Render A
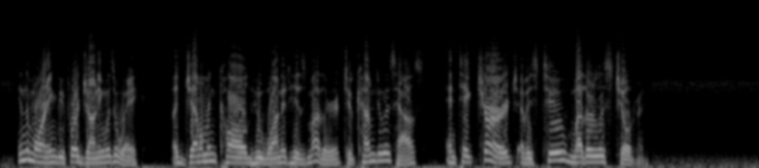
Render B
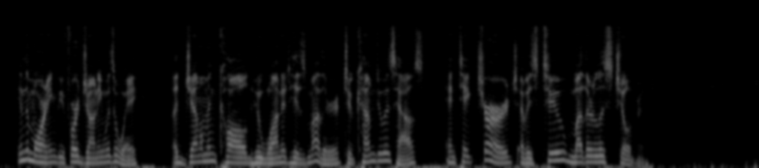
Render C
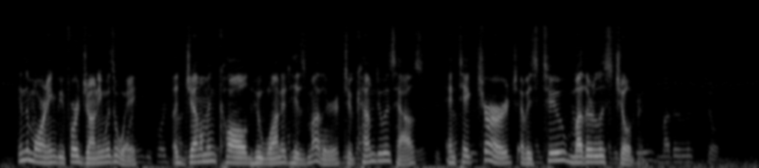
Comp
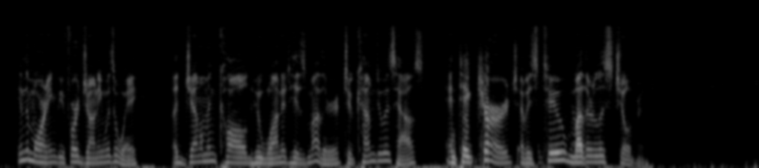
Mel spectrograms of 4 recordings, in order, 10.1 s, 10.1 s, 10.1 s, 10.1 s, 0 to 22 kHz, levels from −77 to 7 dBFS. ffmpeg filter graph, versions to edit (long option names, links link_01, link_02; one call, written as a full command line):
ffmpeg -i take0.wav -i take1.wav -i take2.wav -filter_complex "[1:a]asplit=3[link_01][link_02][link_03];[link_01]atrim=end=6.012[link_04];[0:a]atrim=start=6.008:end=6.512[link_05];[link_02]atrim=start=6.508:end=7.172[link_06];[2:a]atrim=start=7.168:end=7.802[link_07];[link_03]atrim=start=7.798[link_08];[link_04][link_05]acrossfade=duration=0.004:curve1=hsin:curve2=hsin[link_09];[link_09][link_06]acrossfade=duration=0.004:curve1=hsin:curve2=hsin[link_10];[link_10][link_07]acrossfade=duration=0.004:curve1=hsin:curve2=hsin[link_11];[link_11][link_08]acrossfade=duration=0.004:curve1=hsin:curve2=hsin" out.wav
